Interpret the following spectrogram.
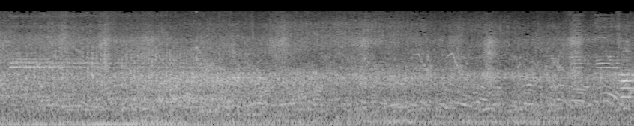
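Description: Busy street-market ambience: many people talking at once over the low, steady rumble of a bus engine running close by.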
